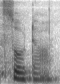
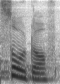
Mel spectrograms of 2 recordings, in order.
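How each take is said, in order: First: The words blend into one short word. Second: Both words are said fully and separately.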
